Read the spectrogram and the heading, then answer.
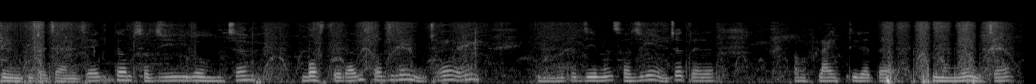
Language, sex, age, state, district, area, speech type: Nepali, female, 45-60, West Bengal, Jalpaiguri, rural, spontaneous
